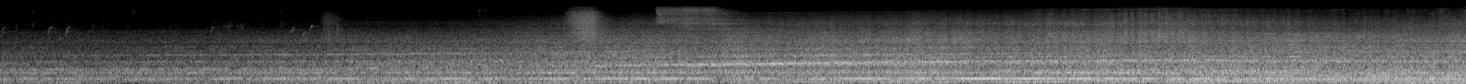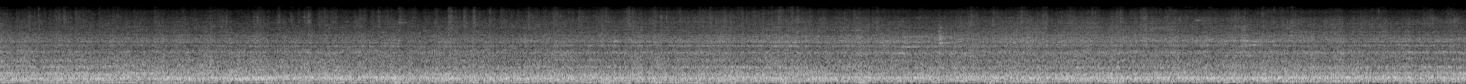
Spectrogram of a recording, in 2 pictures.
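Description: Class 66 diesel-electric freight locomotive approaching and passing with its EMD two-stroke diesel engine running, growing louder over the first ten seconds or so. A long rake of intermodal container wagons then rolls past with a steady rumble, rail clatter and some wheel squeal.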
